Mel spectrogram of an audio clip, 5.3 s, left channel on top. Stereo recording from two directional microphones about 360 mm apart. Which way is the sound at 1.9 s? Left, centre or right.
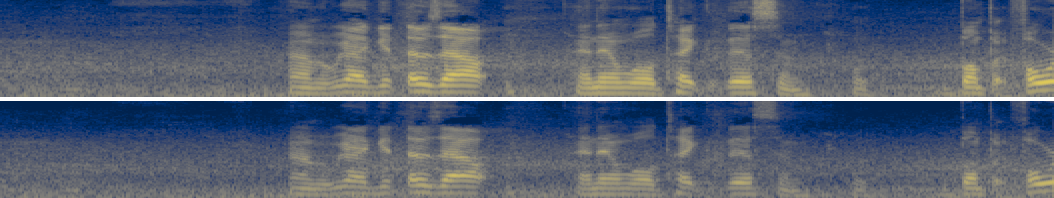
Centre.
